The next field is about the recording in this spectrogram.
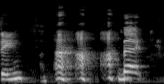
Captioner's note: laugh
